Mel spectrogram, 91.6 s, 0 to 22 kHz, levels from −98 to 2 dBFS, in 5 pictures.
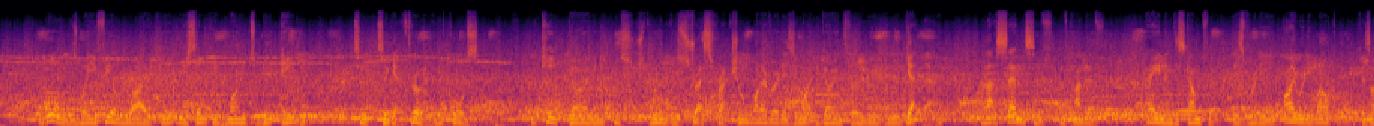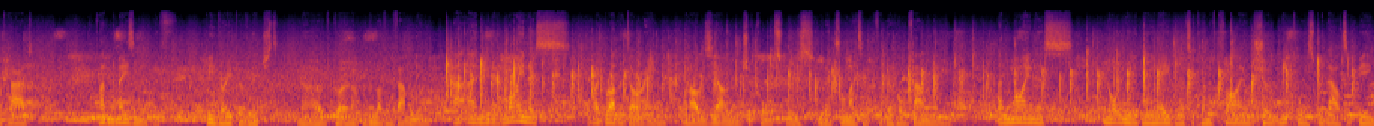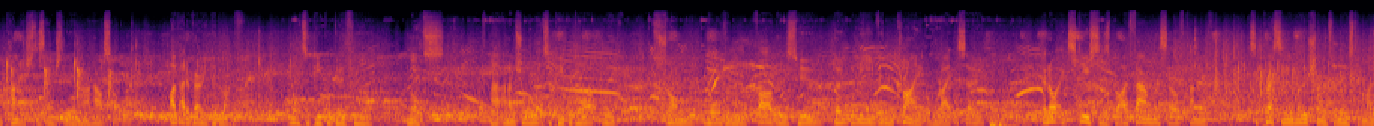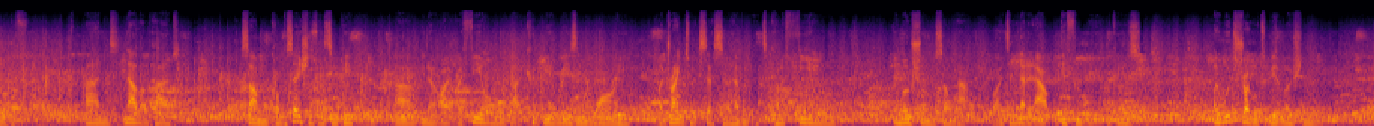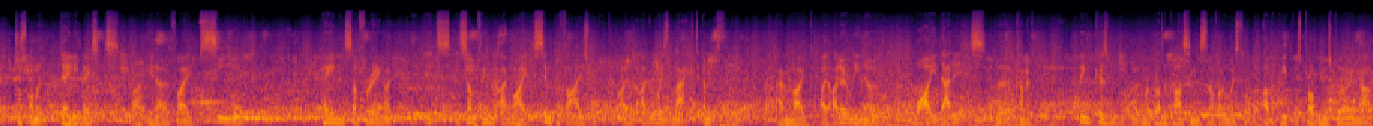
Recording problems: chatter from many people; very loud; throughout; as loud as the speech

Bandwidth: 14.5 kHz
